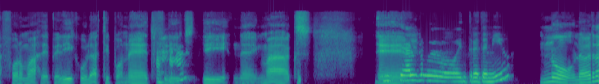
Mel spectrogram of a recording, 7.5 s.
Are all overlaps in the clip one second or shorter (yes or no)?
yes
